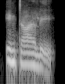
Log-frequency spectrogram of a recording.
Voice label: "entirely", Indian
